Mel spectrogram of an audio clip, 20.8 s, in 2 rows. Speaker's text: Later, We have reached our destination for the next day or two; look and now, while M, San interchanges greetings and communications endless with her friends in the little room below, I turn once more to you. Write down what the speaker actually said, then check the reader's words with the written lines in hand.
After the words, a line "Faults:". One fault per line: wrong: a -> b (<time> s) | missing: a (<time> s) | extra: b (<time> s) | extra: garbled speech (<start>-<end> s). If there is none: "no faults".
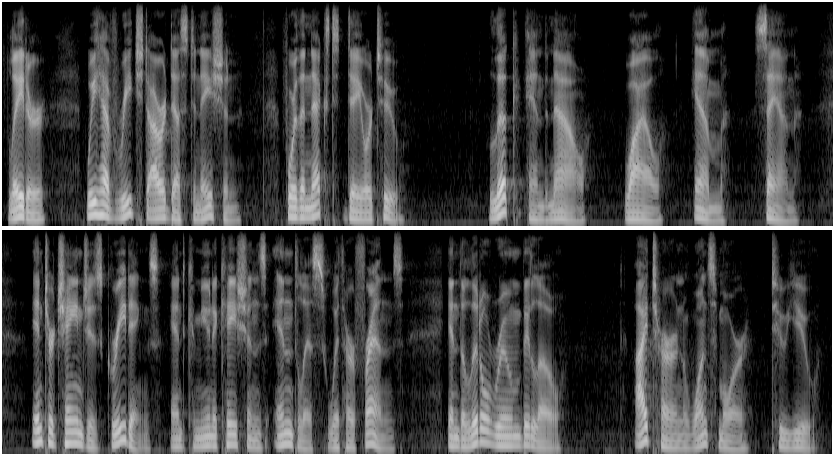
Later, We have reached our destination for the next day or two; look and now, while M, San interchanges greetings and communications endless with her friends in the little room below, I turn once more to you.
Faults:
no faults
